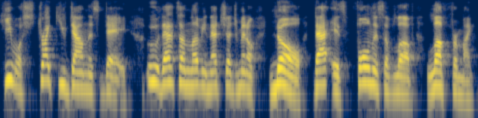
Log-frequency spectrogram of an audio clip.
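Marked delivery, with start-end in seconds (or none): none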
